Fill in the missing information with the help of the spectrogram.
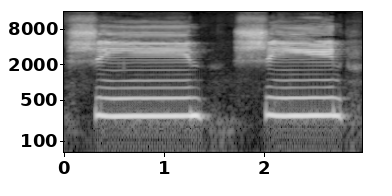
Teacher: तालू जो एक दांतों के करीब, एक एकदम हमारे हलक के करीब जहाँ सॉफ्ट वाला हिस्सा होता है, और एक दरमियानी हिस्सा। तो जो ज़बान का दरमियानी हिस्सा है ऊपर के तालू के दरमियानी हिस्से पे जब लगता है तब शीन की अदायगी होती है।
